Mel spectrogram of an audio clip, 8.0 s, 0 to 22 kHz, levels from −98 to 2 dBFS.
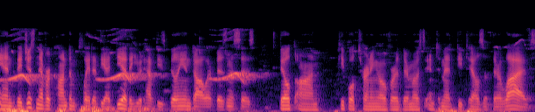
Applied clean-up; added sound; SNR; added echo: classical method log-MMSE.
